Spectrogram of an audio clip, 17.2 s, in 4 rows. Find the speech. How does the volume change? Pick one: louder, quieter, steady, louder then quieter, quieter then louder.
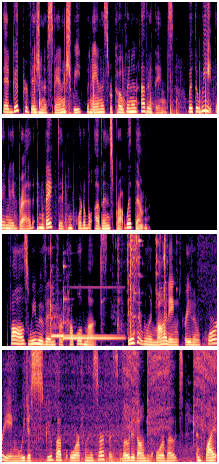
steady.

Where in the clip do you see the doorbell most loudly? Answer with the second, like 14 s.
10 s.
